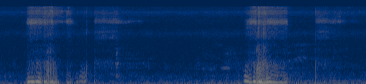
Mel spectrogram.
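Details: Bori, a Pomeranian napping eight days after kneecap surgery, snores: two low rasping snores about four seconds apart, each under a second long, with quiet breathing between.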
